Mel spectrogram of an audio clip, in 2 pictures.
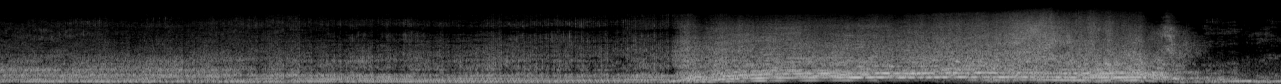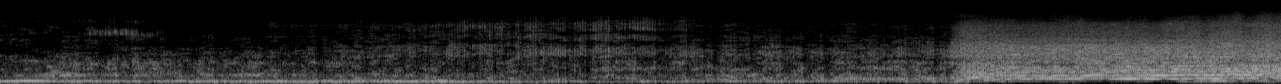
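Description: Supercharged no-prep drag race cars roar at a No Prep Kings event at New England Dragway, a loud, steady engine drone that swells into harsh, revving bursts twice, heard from trackside.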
